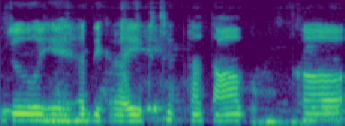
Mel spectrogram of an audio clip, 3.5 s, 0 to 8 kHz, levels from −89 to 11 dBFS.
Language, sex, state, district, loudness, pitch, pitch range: Hindi, male, Uttarakhand, Uttarkashi, -14 LUFS, 145 Hz, 140-155 Hz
